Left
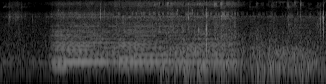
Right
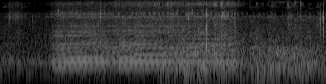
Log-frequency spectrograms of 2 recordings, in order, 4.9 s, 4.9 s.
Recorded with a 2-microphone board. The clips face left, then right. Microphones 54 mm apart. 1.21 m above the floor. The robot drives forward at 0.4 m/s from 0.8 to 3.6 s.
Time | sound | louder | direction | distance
2.4 | typing on a keyboard | even | 50° right (ahead or behind) | 2.5 m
